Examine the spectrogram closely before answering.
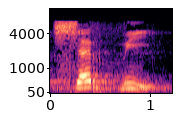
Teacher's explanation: Tarqiq ni bermaksud nipis. So, Shin nipis, Ra juga nipis. Kedua-duanya nipis tuan-tuan dan puan, maka kalau boleh kita cuba senyumkan bibir kita.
